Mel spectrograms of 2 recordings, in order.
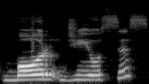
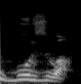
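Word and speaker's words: bourgeois: How would you pronounce this word? B आर जियोसिस और बोर जियोसिस ऐसा कुछ आप प्रोनाउंस करोगे। But that is incorrect. The way this is pronounced is बुरजुआ। ठीक है? इट्स a French word called बुरजुआ।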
